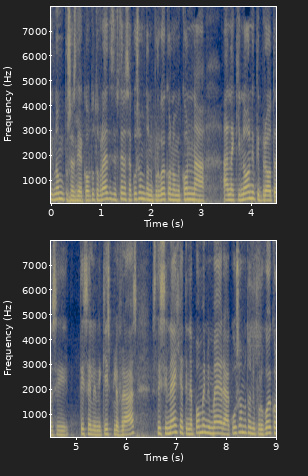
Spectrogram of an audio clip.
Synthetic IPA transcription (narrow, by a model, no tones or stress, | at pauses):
iɣno̞mipusɐzðiɐko̞pt̪ot̪o̞vɾɐðit̪izðeft̪e̞ɾɐsɐkusɐme̞t̪o̞nipuɾɣo̞iko̞no̞miko̞nːɐː | nɐcino̞nit̪ibɾo̞t̪ɐsi | t̪ise̞linicisple̞vɾɐsːt̪isine̞çiɐt̪ine̞po̞me̞nime̞ɾɐːkusɐme̞t̪o̞nipuɾɣo̞iko̞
